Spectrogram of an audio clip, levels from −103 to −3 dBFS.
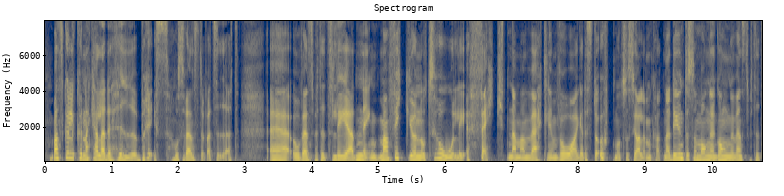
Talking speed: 185 wpm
